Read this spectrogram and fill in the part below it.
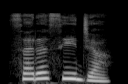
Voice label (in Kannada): "ಸರಸಿಜ", Kannada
